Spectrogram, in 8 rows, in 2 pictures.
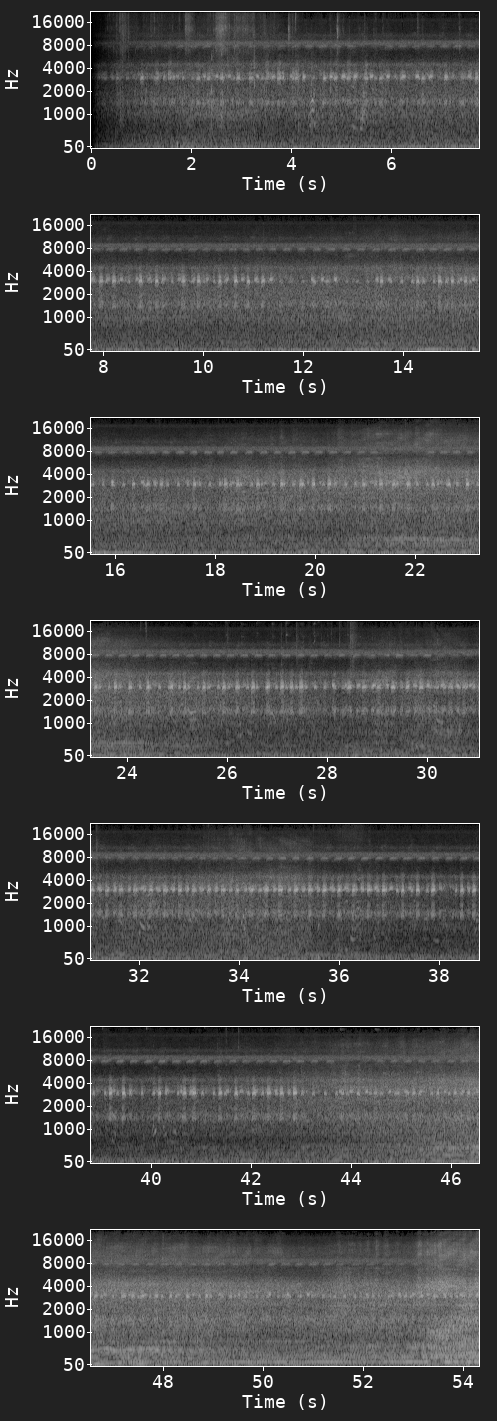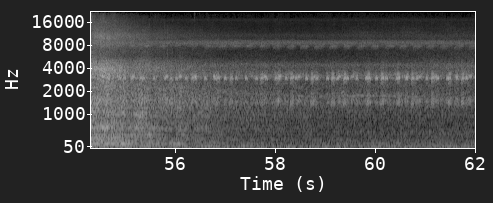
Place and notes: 建安里社區公園, Pingzhen Dist., Taoyuan City - in the Park
in the Park, traffic sound, The frog sound, Close to rice fields
Pingzhen District, Taoyuan City, Taiwan, 11 August 2017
